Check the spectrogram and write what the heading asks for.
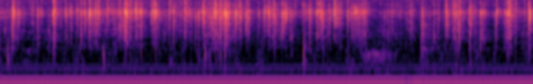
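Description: Foil packet crinkling and rustling as it is handled, a dense run of small irregular crackles.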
